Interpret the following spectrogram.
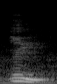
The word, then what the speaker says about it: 印: Alright, I'm working on this last character, in. It's same in Chinese and Japanese pronounced similarly. In means seal.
